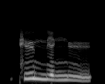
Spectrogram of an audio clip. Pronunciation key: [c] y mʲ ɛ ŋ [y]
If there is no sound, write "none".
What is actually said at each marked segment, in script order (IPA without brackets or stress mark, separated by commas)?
c, y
